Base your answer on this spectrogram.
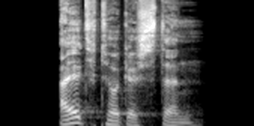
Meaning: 1. superlative degree of alttürkisch 2. inflection of alttürkisch: strong genitive masculine/neuter singular superlative degree
- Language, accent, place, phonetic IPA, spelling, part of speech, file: German, Germany, Berlin, [ˈaltˌtʏʁkɪʃstn̩], alttürkischsten, adjective, De-alttürkischsten.ogg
